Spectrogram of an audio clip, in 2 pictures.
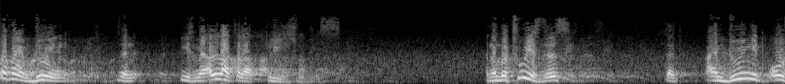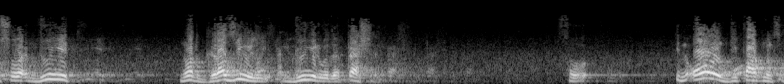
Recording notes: Jumuah lecture at Madressah Taleemuddeen.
